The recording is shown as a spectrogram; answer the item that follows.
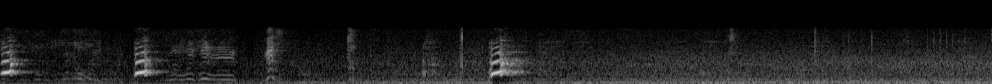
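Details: Pet dogs giving a few loud, spaced barks and yips in the first five seconds, then only quiet room noise.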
